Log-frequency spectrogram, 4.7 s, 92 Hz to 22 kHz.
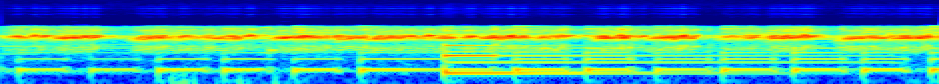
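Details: Frogs caught in a pool at Helix, Oregon, on Earth Day 2016 keep up an unbroken, pulsing trill chorus, accompanied by a classical guitar picking a rhythmic pattern of notes and chords.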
